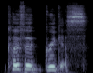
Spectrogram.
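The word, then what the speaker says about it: Cofagrigus: I almost hit a syllable of that way too hard. Kofa Griggus. See, there's a sneaky R in there where I didn't expect one either.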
